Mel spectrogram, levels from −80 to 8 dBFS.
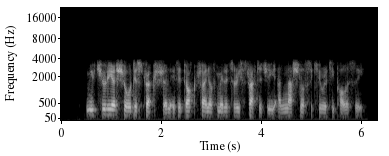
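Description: From start to finish the speech has been squeezed through the AMR narrowband mobile codec, and heavily. There's no high end at all: nothing survives above about 3.7 kHz, and the low end thins out under roughly 300 Hz, giving that classic phone-line band. The codec rebuilds the voice from a vocal-tract model fed by sparse pulses, and here it sounds buzzy and synthetic, which fits one of AMR-NB's lower modes, around 5.9 kbps.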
